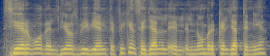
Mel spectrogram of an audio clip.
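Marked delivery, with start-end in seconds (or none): none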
